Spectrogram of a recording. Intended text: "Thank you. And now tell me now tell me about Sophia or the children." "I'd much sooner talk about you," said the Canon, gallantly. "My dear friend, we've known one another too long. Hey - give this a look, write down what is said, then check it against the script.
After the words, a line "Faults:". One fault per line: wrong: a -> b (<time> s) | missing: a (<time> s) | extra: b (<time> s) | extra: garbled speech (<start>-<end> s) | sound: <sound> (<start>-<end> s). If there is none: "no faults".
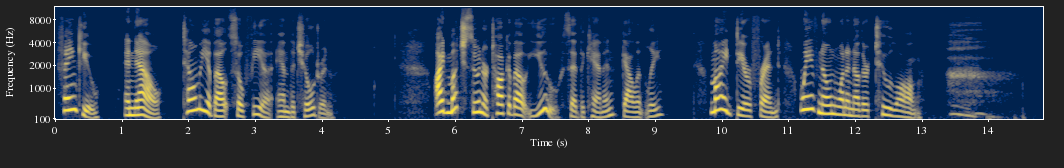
"Thank you. And now tell me about Sophia and the children." "I'd much sooner talk about you," said the Canon, gallantly. "My dear friend, we've known one another too long.
Faults:
missing: now tell me (2.3 s)
wrong: or -> and (3.3 s)
sound: sigh (13.3-14.6 s)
